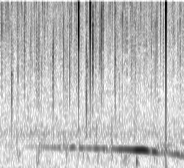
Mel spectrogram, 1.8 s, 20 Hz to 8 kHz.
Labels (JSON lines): {"label": "biophony", "recorder": "SoundTrap 300"}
